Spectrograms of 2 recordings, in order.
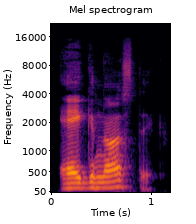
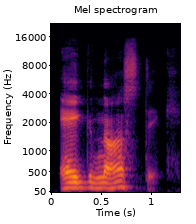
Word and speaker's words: agnostic: is agnostic okay it's very strange pronunciation agnostic there's an a here but it sounds like egg like egg agnostic agnostic and what does agnostic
